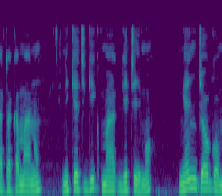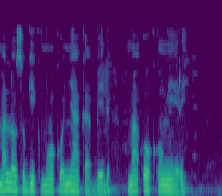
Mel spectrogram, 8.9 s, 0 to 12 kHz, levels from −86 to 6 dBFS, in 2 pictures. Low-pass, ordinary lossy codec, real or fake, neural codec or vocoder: 7.2 kHz; AAC, 48 kbps; real; none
